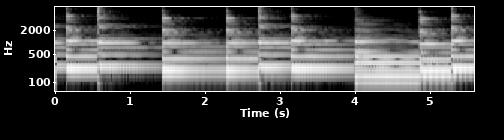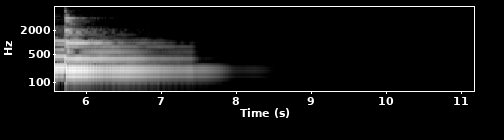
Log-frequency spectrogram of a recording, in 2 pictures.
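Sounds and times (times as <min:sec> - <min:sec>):
guitar notes: 0:00.0 - 0:07.7.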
